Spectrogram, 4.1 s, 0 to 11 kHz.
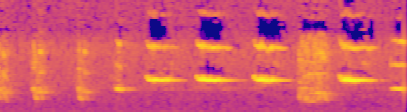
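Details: Canary song from Varna, Bulgaria, 2018, opening with quick chirps before a run of clear, sustained whistled notes repeated about every half second, broken by one brief buzzy burst.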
